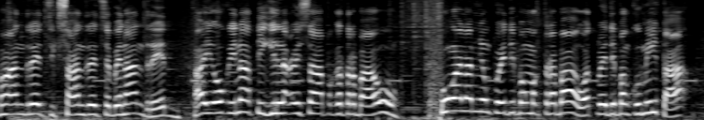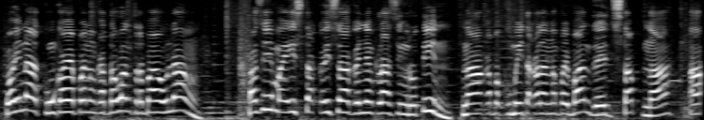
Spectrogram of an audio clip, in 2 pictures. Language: Filipino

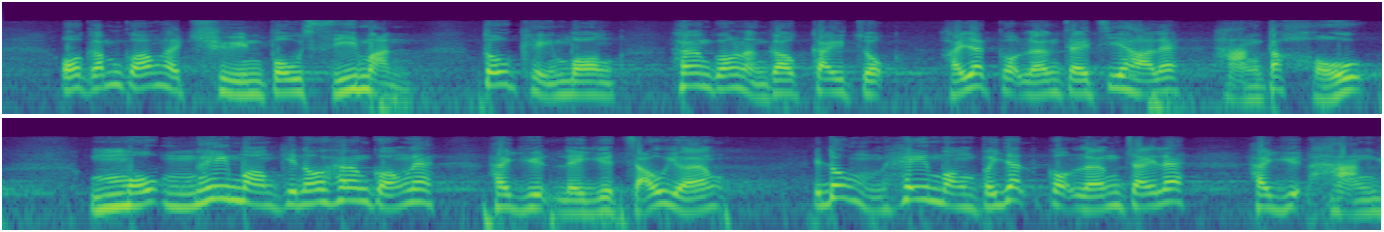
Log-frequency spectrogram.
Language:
Cantonese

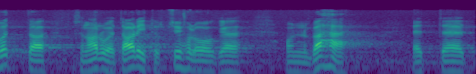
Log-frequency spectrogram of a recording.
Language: Estonian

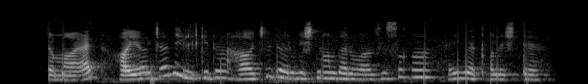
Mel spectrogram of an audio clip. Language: Uyghur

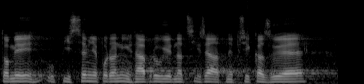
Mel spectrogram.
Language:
Czech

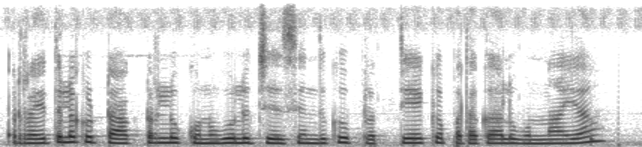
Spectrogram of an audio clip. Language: Telugu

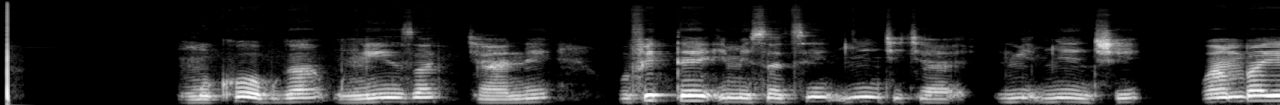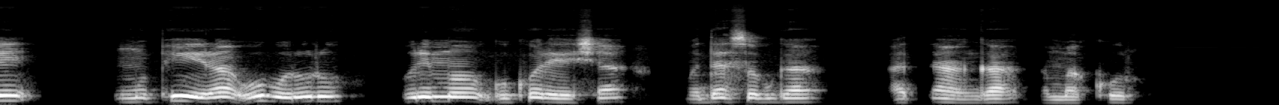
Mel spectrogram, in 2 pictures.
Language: Kinyarwanda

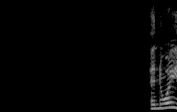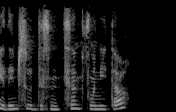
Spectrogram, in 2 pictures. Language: Kabyle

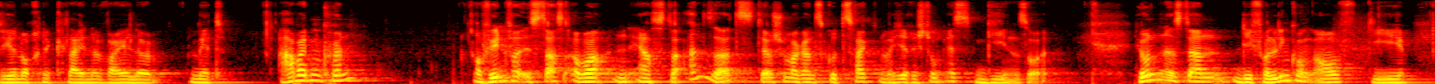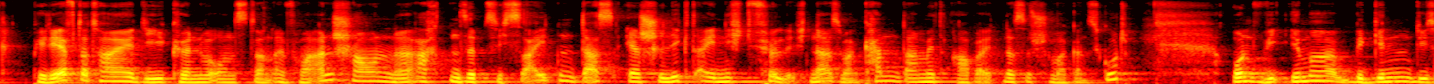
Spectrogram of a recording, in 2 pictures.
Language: German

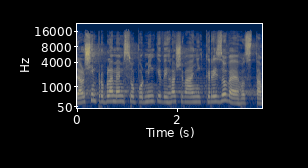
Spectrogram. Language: Czech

